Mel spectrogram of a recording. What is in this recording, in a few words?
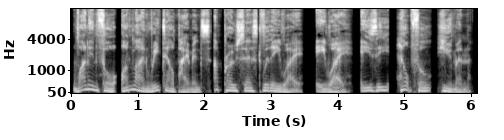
voiceover; Brisbane Voiceover Recording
